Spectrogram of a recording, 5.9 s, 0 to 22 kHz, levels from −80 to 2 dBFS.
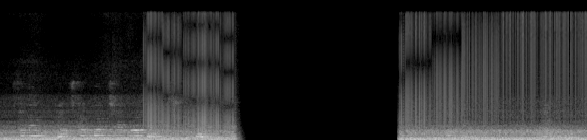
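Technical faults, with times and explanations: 1.43–5.88 s, buffer tearing: a steady robotic buzz at 188 Hz rides on the sound to the end, which fits a 256-sample buffer. Writer and hardware cross inside each period, so a small slice holding audio about 10 ms old joins hard every cycle.
2.35–4.00 s, long network dropout: about 1.62 s of audio is missing. The last sound briefly carries on as a fading buzz or hiss, then roughly 1.5 s of silence follows before audio resumes further on, likely because packets stopped arriving and the receiver concealed the gap.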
